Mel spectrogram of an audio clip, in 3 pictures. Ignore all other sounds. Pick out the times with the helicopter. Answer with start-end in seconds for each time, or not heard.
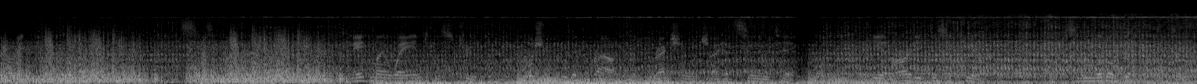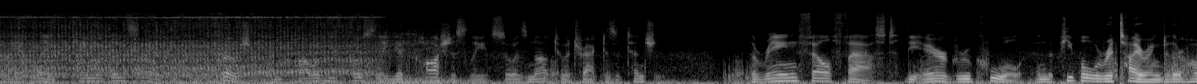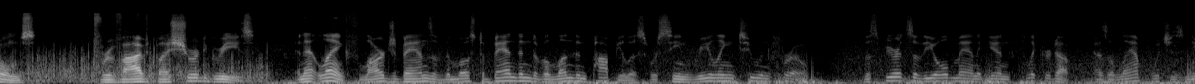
0.2-16.9.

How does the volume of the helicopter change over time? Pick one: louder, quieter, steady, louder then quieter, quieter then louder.
louder.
